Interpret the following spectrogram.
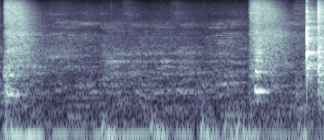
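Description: A bench-presser's sharp, forceful breaths with the reps: one at the start and two close together near the end, over background music with a steady low bass.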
